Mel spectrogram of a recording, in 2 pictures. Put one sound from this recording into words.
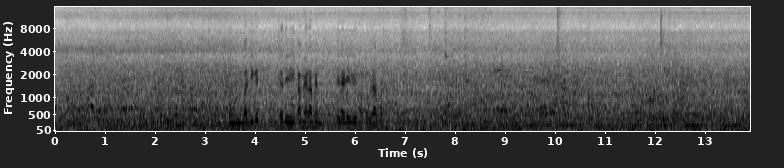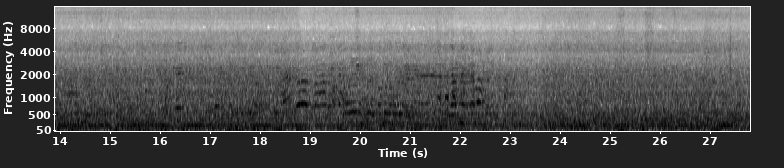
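A crowd of people chatter in the background outdoors.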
